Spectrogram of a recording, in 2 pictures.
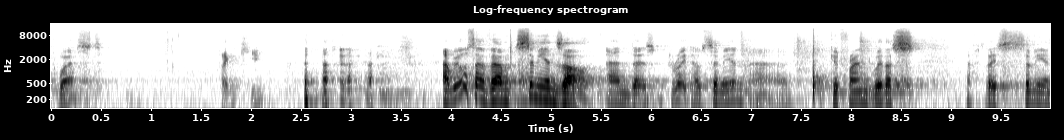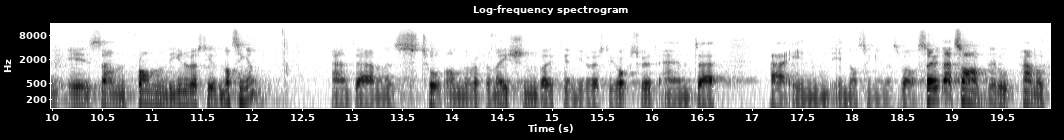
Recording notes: This GodPod was recorded as part of a Reformation Symposium hosted by St Mellitus College last month.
